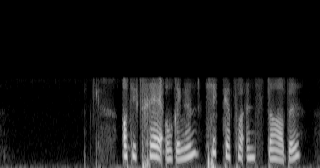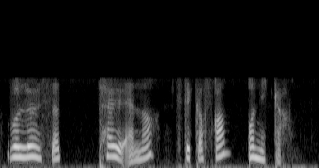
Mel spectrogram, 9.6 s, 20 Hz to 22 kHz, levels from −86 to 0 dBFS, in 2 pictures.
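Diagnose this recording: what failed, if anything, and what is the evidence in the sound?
Speech sounds hissy and smeared throughout, with nothing above 3.8 kHz. The likely cause is heavy Nellymoser compression at the codec stage, noise-filling bit-starved bands, consistent with a 16 kbps stream.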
